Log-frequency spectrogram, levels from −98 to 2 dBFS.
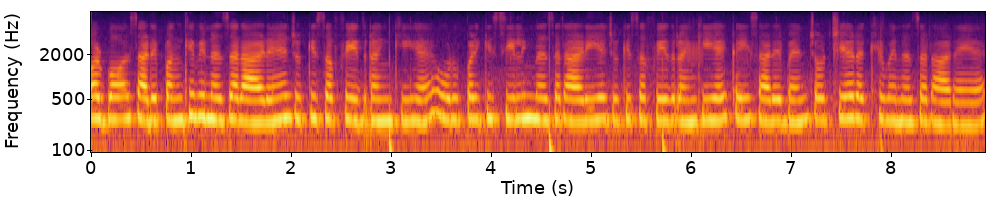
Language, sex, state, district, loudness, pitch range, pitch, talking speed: Hindi, female, Delhi, New Delhi, -13 LUFS, 250-270 Hz, 260 Hz, 270 wpm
